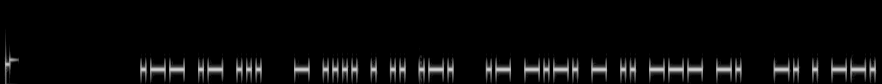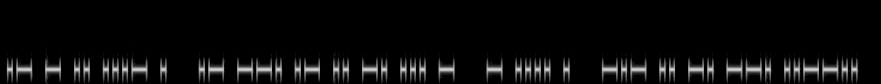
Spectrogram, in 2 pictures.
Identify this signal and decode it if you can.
Morse code, heard as a keyed tone, about 25 wpm, 700 Hz. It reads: WAS THEIR ACTION NEGATIVE AGAINST THE KING?
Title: Sentences from Top 1000 Words - Review Part 6 - 25wpm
